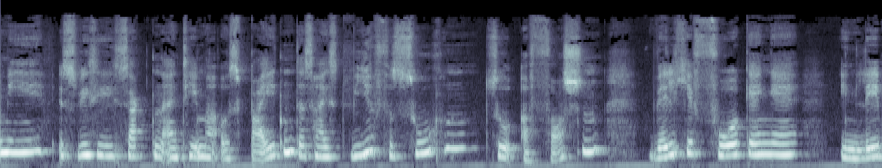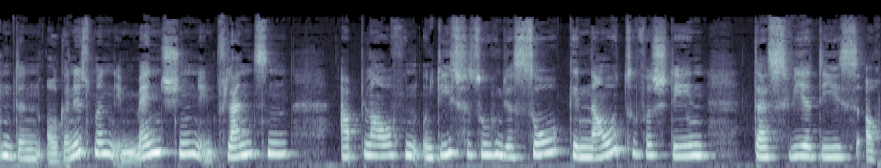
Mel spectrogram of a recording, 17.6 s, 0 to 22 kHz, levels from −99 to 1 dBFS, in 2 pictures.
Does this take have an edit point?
no; 0 cuts

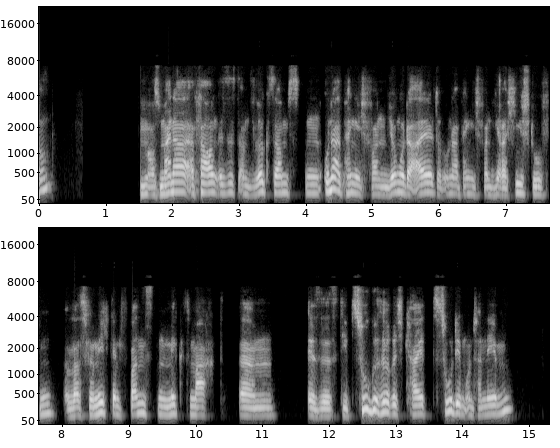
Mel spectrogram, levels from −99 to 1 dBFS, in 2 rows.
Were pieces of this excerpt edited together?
no; 0 cuts

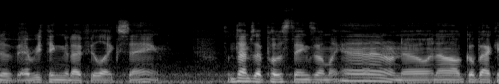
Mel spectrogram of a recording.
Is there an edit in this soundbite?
no; 0 cuts

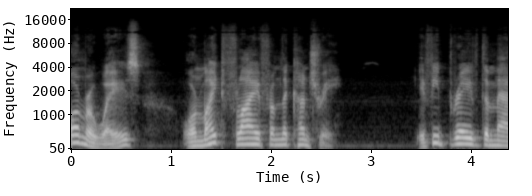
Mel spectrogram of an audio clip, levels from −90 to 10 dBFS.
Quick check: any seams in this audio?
no; 0 cuts

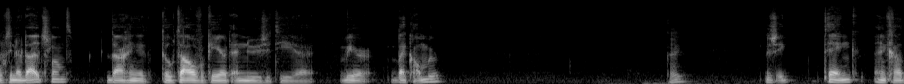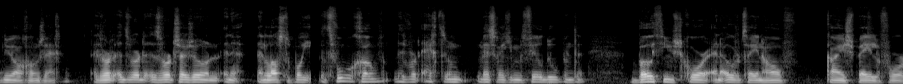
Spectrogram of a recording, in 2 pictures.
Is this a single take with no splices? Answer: no; 2 cuts; at 8.6 s, 12.1 s

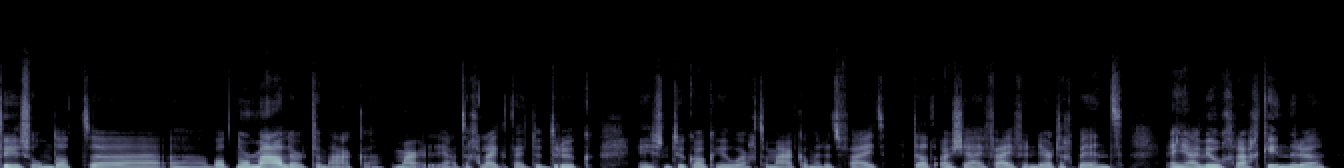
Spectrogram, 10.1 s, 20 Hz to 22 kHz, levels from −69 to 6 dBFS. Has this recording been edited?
yes; 2 cuts; at 2.9 s, 6.8 s

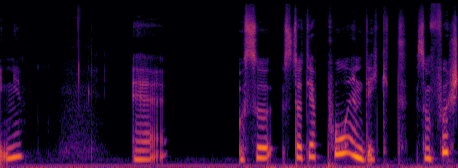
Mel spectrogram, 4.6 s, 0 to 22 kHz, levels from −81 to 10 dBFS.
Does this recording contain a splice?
no; 0 cuts

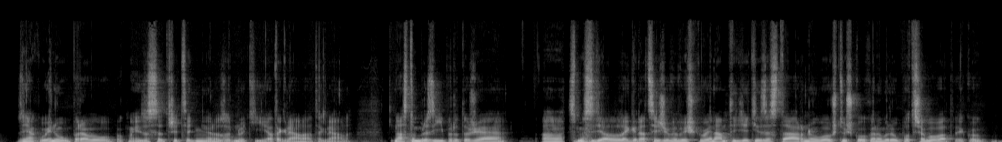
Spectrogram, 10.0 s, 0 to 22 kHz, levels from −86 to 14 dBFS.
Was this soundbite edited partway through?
yes; 2 cuts; at 3.8 s, 5.6 s

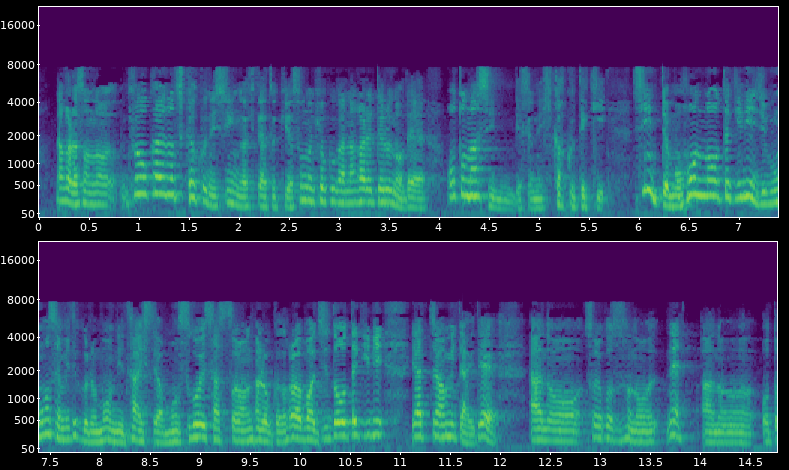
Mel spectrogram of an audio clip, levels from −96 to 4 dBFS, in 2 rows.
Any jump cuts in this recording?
no; 0 cuts

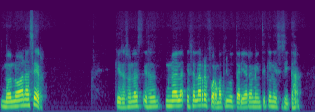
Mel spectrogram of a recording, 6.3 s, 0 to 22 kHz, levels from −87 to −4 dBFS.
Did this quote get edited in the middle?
no; 0 cuts

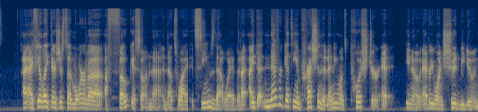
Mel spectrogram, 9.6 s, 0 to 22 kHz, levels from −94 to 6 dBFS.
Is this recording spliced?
yes; 1 cut; at 3.7 s

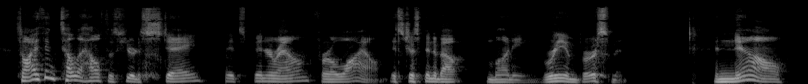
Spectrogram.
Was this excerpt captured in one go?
no; 1 cut; at 2.3 s

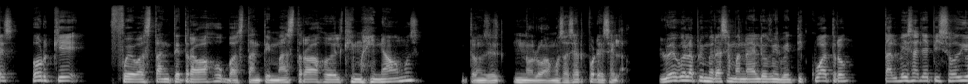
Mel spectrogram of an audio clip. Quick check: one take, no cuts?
yes; 0 cuts

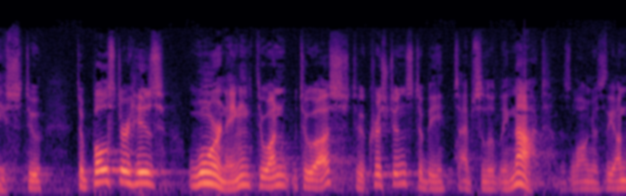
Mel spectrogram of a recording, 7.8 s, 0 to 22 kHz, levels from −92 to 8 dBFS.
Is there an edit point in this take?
yes; 1 cut; at 5.7 s

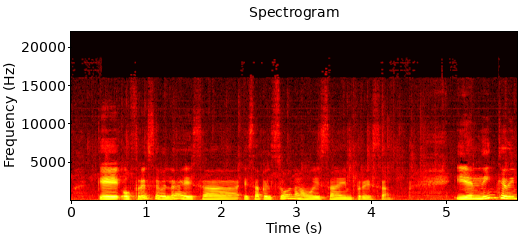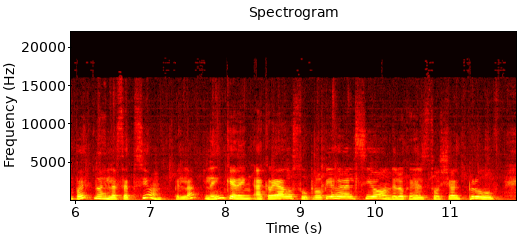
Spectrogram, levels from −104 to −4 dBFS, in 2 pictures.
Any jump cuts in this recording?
no; 0 cuts

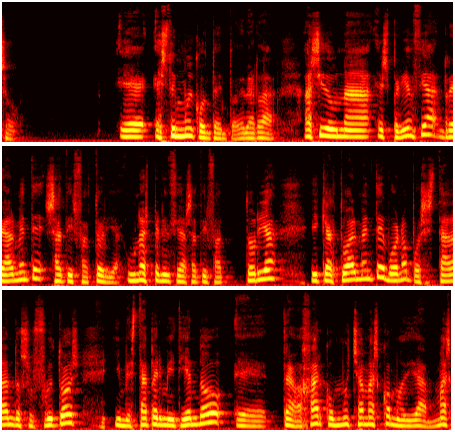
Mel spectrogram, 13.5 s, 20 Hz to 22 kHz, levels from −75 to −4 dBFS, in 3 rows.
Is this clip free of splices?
yes; 0 cuts

